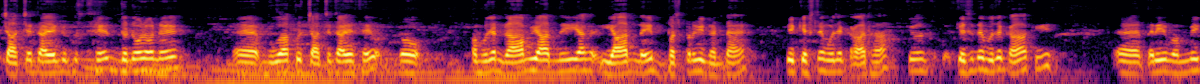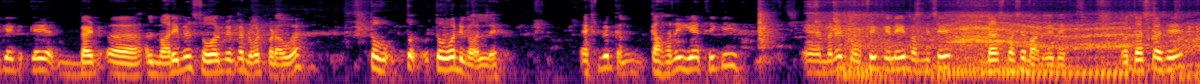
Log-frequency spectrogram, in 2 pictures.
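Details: Stuttering in a Hindi-speaking man from Delhi who stammers, a member of an Indian stammering association, recording an emotional-recovery course task.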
